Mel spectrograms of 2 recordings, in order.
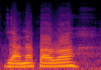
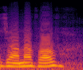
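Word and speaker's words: Janapav: ওখানে বোর্ড লাগানো আছে জানা পাওয়া জানা পাব ওকে জানা পাব জায়গাটার নাম হচ্ছে জানা পাব তো জানা পাব হচ্ছে যে দু কিলোমিটার আমি ভুল প্রোনাউন্সিয়েশন করছিলাম তো জায়গাটার নাম হচ্ছে জানা পাব এখানে কিন্তু সেগুন গাছ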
